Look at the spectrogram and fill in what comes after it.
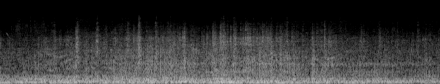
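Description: Narrow-gauge railway train running, a steady low rumble with a few faint clicks.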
